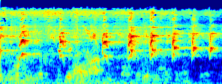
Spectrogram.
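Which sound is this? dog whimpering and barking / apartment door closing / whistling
dog whimpering and barking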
